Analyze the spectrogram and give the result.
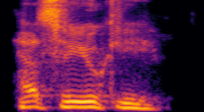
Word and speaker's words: Hatsuyuki: Hatsuyuki.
